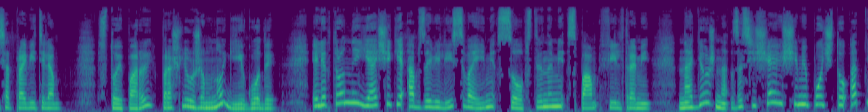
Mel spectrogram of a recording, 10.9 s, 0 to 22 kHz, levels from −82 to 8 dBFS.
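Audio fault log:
2.22 to 4.02 s, overlap-add ripple: after "той поры", the frames overlap unevenly, so level pumps about 6 dB roughly fifty times a second, giving a robotic flutter until "ящики обзавелись своими собственными".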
